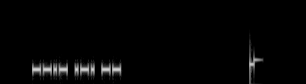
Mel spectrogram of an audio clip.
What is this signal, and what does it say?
Morse code, heard as a keyed tone, about 44 wpm, 700 Hz. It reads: QRM
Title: Top 180 QSO Elements 45wpm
